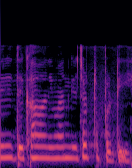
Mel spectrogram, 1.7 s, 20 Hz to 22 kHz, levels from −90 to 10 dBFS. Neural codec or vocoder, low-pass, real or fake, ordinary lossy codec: none; 7.2 kHz; real; none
